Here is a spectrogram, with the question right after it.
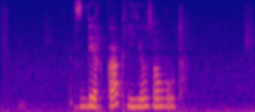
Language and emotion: Russian, neutral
